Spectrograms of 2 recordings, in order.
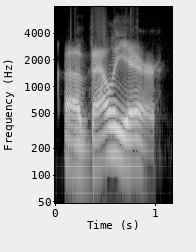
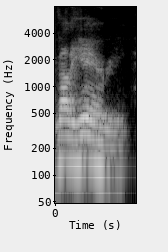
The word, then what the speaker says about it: Valier: Valier. See, I always want to put the E on there, like Valieri.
